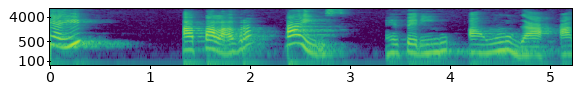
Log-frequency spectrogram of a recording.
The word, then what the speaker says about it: país: Observe que o tom da palavra, a pronúncia da palavra, se modificou, diferenciou, certo? Por conta de quê? Por conta da acentuação gráfica, por conta do acento agudo existente na palavra país.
